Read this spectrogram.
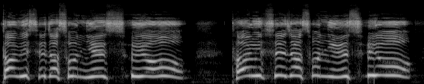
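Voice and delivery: very high, drawn-out desperate shout; crying out even harder. A narrator's reading. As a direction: call with every last bit of strength. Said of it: "더 크게 외쳤어요". (젖먹던 힘까지 다한 외침)

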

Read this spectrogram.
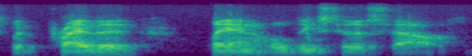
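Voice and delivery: ordinary talk

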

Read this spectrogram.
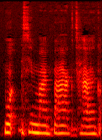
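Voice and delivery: normal talking voice

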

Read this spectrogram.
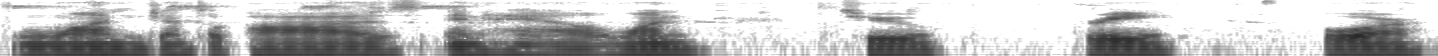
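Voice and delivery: measured, evenly spaced counting with drawn-out cues; guided breathing count. Acted. Yoga teacher leads class through counted breaths, slow meditative guidance. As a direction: pace the breath calmly, leaving space after each count.

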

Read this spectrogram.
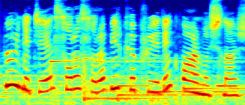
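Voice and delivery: ordinary delivery, nothing marked

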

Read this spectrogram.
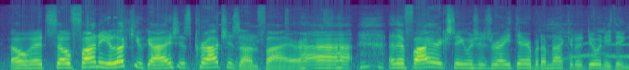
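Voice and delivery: high, loud mocking glee; mock amusement. Player pretending to enjoy burning man's trouble, mock gleeful. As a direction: jeer with a put-on laugh. Mocking onlooker, then just kidding.

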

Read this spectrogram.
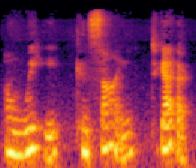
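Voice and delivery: ordinary delivery

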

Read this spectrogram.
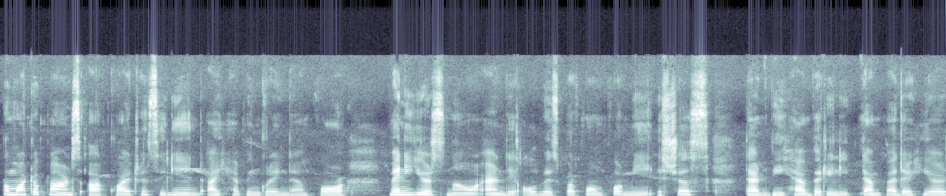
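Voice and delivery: normal talking voice

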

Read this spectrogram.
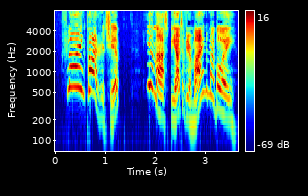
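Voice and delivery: high, loud, swooping disbelief; incredulous scoffing. A narrator's reading. Patrick tells Mickey he must be mad, incredulous scoffing.

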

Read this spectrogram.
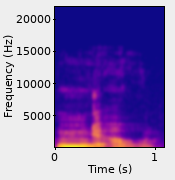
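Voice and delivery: loud, forceful no; emphatic refusal. A narrator's reading. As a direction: cut off the plea as a merciless genie. Genius refuses the merchant's plea.

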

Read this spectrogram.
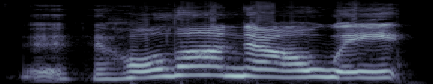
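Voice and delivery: alarmed interjection. Acted. Bystander halting a fight over the insult, alarmed. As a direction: cut in urgently, pitch jumping up.

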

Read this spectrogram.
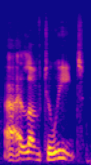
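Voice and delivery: lightly voiced hungry townsman, soft; round man. Round man with the pot telling the cooks, lightly voiced and soft. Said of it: "he said".

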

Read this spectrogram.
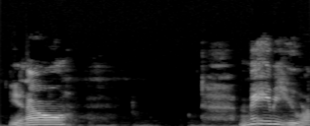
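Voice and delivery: high, animated storybook voices; high read-aloud with a little hushed squabble; reading to children. Acted. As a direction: play both bickering friends for kids. Reading picture book, two voices.

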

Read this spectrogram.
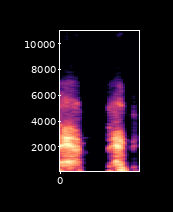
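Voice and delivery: hushed, breathy call to Dad; whispered call. Retold or imitated. Daughter coming down, calling for her dad in a whisper. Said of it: "she's like".

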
